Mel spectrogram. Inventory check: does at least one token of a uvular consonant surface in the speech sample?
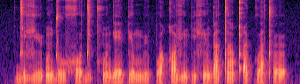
yes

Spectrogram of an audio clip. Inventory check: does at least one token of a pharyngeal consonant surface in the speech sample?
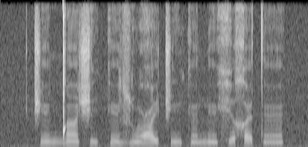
yes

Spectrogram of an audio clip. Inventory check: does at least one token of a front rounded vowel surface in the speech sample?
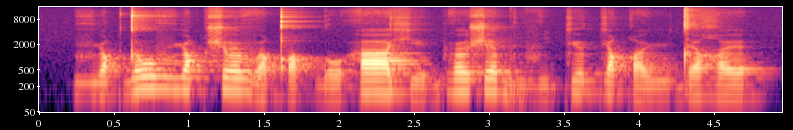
yes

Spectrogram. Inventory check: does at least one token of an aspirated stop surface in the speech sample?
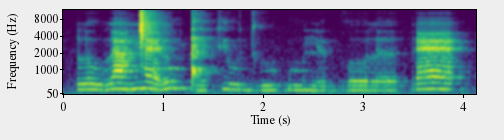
no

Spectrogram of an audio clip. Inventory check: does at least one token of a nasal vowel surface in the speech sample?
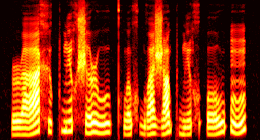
yes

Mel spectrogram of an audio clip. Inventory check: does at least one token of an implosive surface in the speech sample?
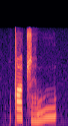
no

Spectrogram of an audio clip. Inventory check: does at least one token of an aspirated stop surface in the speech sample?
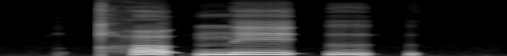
yes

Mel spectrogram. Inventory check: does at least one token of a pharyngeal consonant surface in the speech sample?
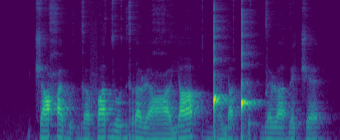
yes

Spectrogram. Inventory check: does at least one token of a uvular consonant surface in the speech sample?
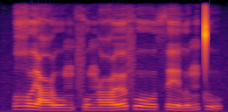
yes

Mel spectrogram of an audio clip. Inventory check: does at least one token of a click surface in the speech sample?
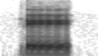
no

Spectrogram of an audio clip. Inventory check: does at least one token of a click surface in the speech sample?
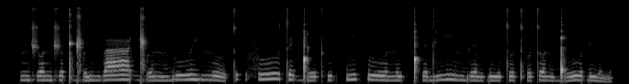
yes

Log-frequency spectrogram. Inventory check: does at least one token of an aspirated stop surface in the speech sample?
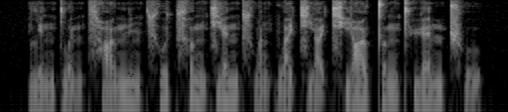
yes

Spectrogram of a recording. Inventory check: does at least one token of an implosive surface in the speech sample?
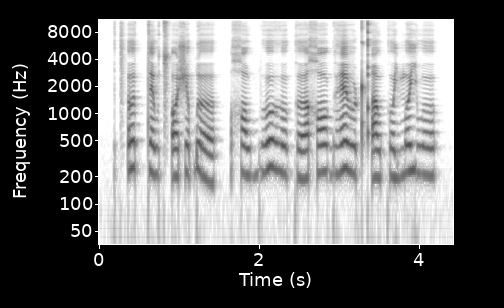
yes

